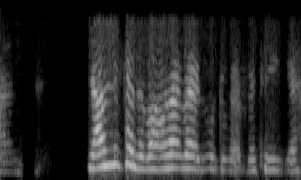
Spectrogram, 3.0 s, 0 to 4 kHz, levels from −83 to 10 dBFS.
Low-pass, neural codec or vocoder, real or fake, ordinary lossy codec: 3.6 kHz; vocoder, 24 kHz, 100 mel bands, Vocos; fake; none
